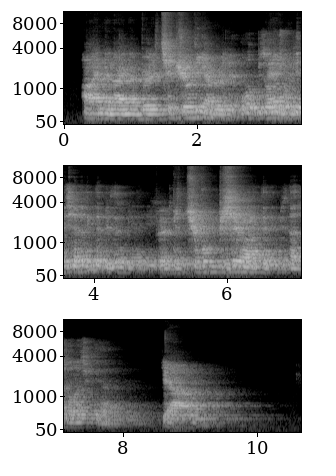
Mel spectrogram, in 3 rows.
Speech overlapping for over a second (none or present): none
